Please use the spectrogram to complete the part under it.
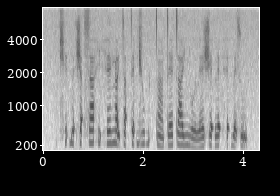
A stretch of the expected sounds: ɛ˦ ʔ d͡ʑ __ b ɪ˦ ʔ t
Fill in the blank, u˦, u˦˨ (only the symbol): u˦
